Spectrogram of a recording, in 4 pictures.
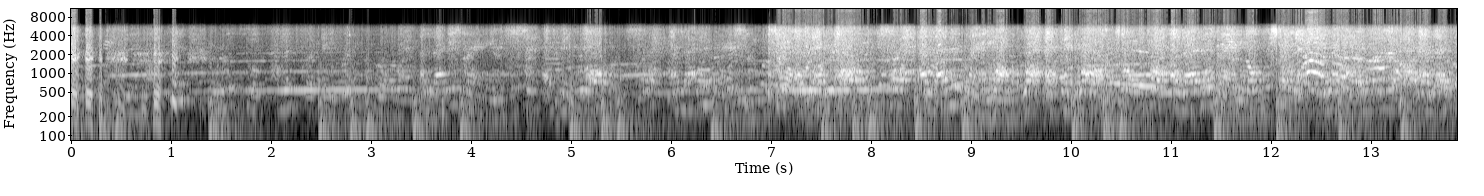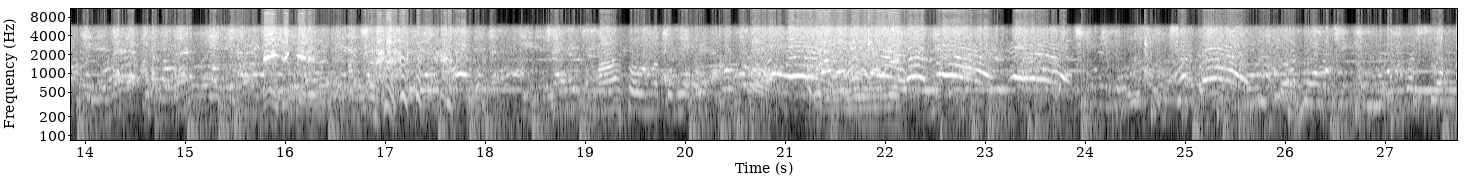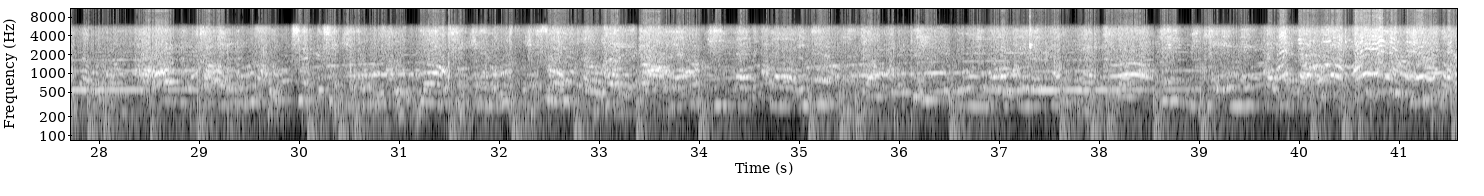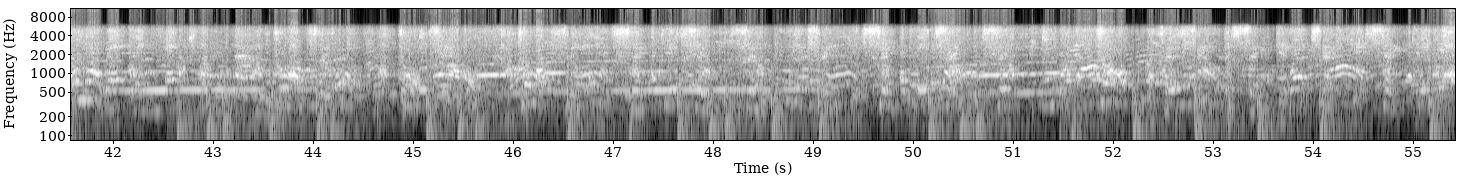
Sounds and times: Music: 0.0s - 55.4s.

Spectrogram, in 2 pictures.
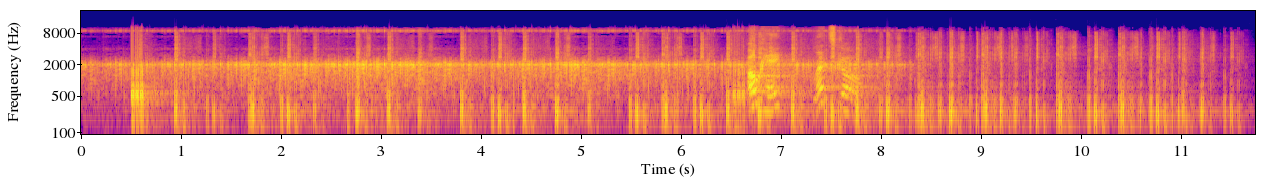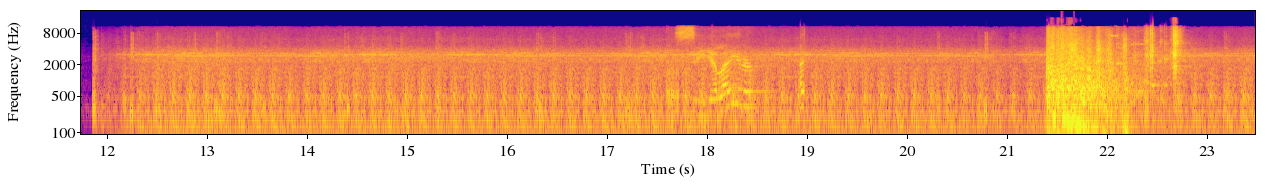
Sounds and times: Speech: 6.7s - 8.0s, 17.6s - 18.6s.

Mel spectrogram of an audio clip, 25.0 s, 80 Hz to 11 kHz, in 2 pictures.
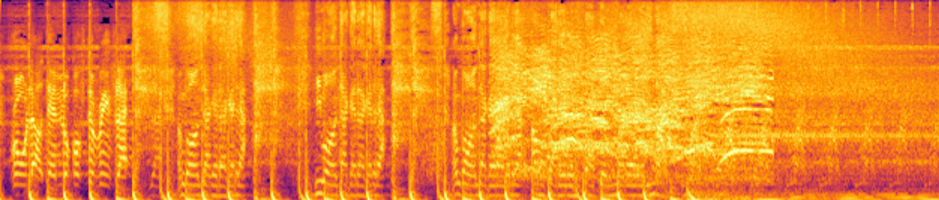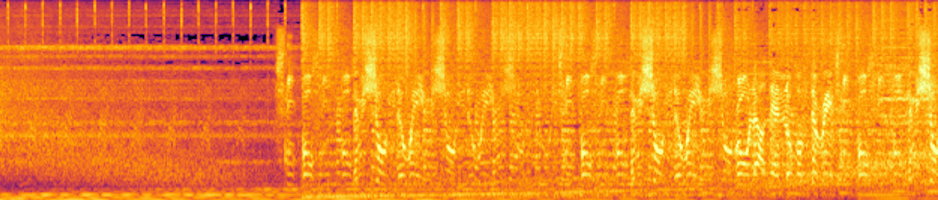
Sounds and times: Music: 0.0s - 25.0s.

